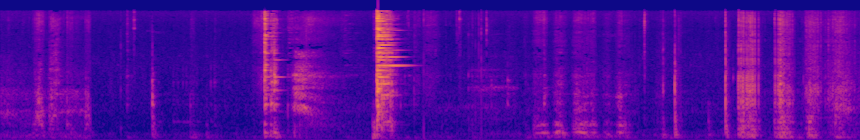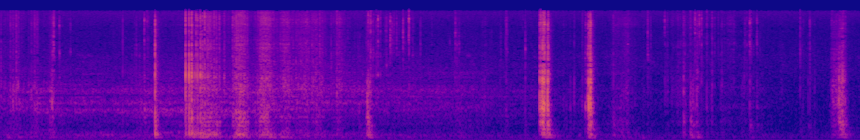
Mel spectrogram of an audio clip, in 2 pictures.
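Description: Utility knife scraping and cutting through a fabric-covered RV wall panel in short, uneven strokes, with scattered clicks and knocks; the sharpest click comes a little before four seconds in.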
